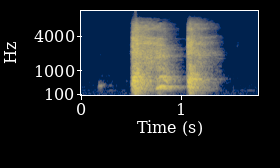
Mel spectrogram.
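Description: Two sharp coughs from a person with allergies, alone in silence: the first longer, trailing into a raspy throat-clearing sound, the second shorter and abrupt.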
